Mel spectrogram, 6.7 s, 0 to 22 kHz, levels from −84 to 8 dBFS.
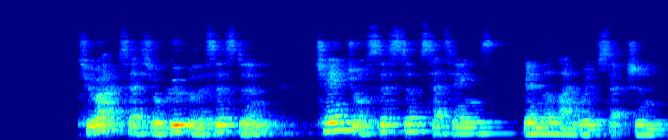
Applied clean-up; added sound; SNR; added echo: none; none; none; reverberation time 0.6 s.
